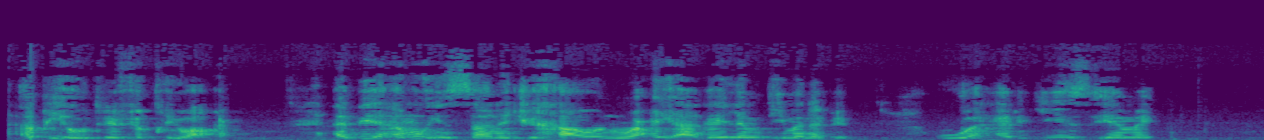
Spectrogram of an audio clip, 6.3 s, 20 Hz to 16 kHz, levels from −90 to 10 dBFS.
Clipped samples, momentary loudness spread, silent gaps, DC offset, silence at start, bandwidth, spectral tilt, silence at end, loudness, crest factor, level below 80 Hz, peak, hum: under 0.1%; 14 LU; none; under 0.1%; 0.05 s; 11.5 kHz; -1.5 dB/octave; 0.55 s; -24 LUFS; 20 dB; -62 dBFS; -6 dBFS; none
